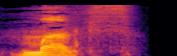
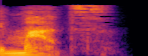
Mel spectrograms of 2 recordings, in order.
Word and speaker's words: months: For months, that's a tough word for me, months. Because it should be pronounced months. Months. I say for months. Like, I almost say mots. For mots!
